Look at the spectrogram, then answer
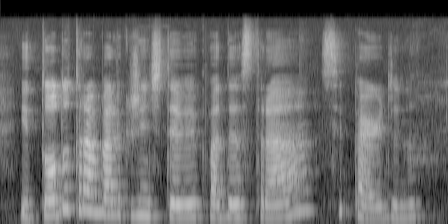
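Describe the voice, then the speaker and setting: A woman talks at a fairly quick pace with a high pitch. Her tone is bright and sharp, and her intonation is lively. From Brazil, Taubaté (São Paulo state). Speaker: dog trainer and podcast co-host. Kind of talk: casual chat.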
